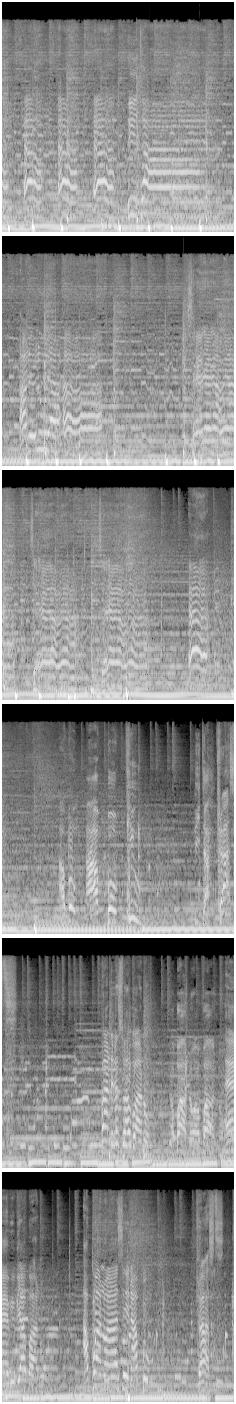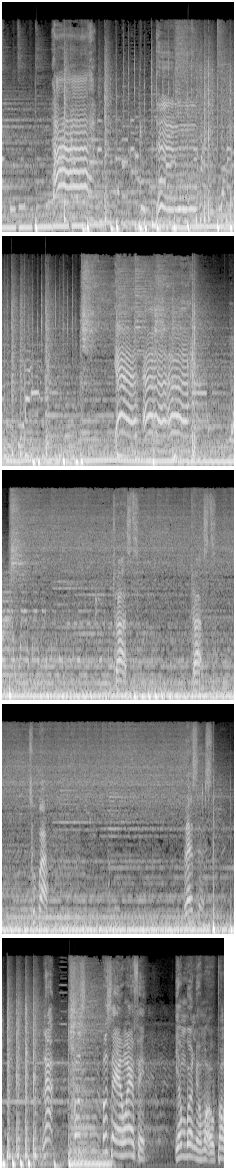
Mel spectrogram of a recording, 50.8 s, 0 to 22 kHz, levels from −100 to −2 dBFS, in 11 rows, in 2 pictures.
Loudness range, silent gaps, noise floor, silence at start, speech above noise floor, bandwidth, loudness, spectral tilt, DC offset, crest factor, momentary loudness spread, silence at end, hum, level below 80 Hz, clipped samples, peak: 4 LU; none; -39 dBFS; 0 s; 26 dB; 16.5 kHz; -14 LUFS; -5 dB/octave; under 0.1%; 12 dB; 7 LU; 0 s; none; -18 dBFS; under 0.1%; 0 dBFS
